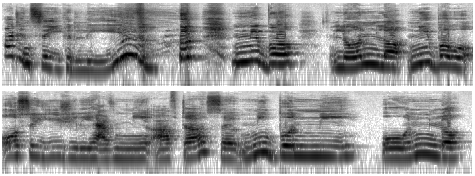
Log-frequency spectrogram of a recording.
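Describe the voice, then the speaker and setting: A woman teaching a language lesson, explaining step by step and repeating example phrases slowly, checking in often with the listener. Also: medium pitch, animated.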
